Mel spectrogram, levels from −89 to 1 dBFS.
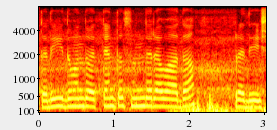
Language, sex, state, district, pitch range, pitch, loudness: Kannada, female, Karnataka, Koppal, 205-225 Hz, 220 Hz, -13 LUFS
